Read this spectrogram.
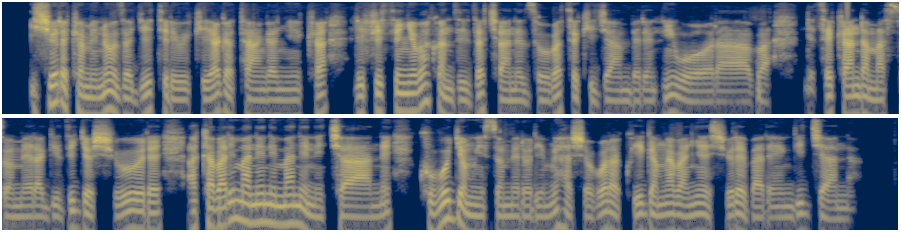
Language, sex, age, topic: Rundi, male, 25-35, education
